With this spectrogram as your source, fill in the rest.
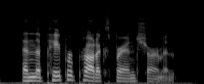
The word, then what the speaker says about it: Charmin: Whirlpool and the paper products brand Charmin. Two things here. First, the initial ch is not the t sound like in chair. It's pronounced like sh.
